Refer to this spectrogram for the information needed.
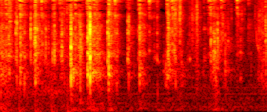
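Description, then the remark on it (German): Rapid, continuous clacking of a computer keyboard used to play a video game, keys struck in quick irregular bursts at a fairly quiet level, with no voices present. “Und du willst mir sagen, dass du erst seit einem Monat auf Tastatur spielst?”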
